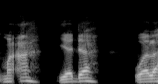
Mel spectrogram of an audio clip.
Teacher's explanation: Tapi kalau dihentikan ma'ah, yadah, walah jadi pendek kalau dihentikan ya.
